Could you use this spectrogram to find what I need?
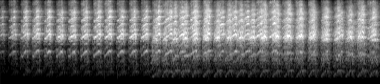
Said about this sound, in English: Well, they have a variety of calls depending on, the purpose of the call, the time in the nesting season. But probably the call most people hear if they approach a nest site would be sort of a long, screeching, aggressive call.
